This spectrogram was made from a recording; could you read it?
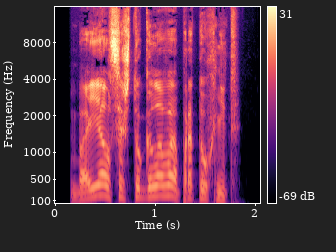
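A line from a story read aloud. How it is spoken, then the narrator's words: Wry snort. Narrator (Russian): хмыкнул я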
